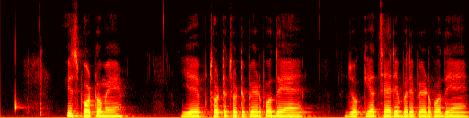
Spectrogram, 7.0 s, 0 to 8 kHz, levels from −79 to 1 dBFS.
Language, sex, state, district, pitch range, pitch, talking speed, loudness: Hindi, male, Rajasthan, Bikaner, 140-150 Hz, 145 Hz, 135 wpm, -18 LUFS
